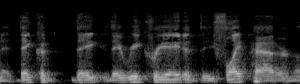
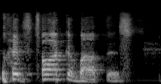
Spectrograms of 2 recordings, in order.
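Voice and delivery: very high, frantic, desperate shrieking pleading scream; 11 semitones higher than usual. Retelling how you screamed to get a job, retelling a scream. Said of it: "I start screaming like".

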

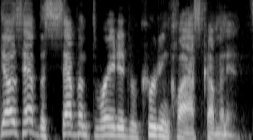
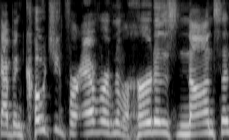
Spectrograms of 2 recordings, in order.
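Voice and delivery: play-acted affronted, insulted, dismissive tone; 4 semitones higher than usual. Retelling a coach's answer when asked about clapping: imitating insulted Kirk Ferentz. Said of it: "he was legitimately, like, just insulted".

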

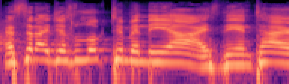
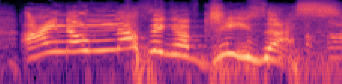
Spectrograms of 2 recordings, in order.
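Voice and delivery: put-on slow, high, old-scripture style pronouncement; 8 semitones higher than usual. Retelling exactly how she said a line, in a biblical-sounding delivery. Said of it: "this is really how she said it".

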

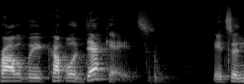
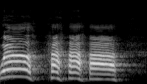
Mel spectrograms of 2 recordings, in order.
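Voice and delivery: high, loud, smug cackling laughter. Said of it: "prances out and says".

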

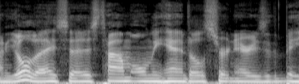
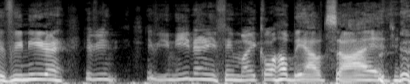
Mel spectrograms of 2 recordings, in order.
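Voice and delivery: mock desperate whining plea tone; 8 semitones higher than usual. Retelling a scene, quoting his line to Michael while imitating a desperate whine. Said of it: "it's so desperate. He says, even his tone of voice, it's almost whining".

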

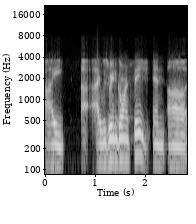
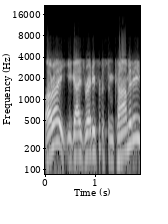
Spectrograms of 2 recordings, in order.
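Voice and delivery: imitated emcee announcer voice; 7 semitones higher than usual. Comedian recalls walking out of the bar after the show, imitating the mc. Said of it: "I hear the MC go".

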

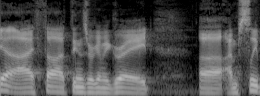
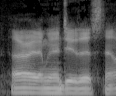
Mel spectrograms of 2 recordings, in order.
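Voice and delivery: understated, matter-of-fact, plain delivery pushing nothing; 2 semitones lower than usual. Describing an actor's delivery in a movie: imitating Alan Arkin's understated delivery. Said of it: "just Alan Arkin's delivery is just very".

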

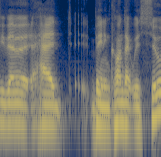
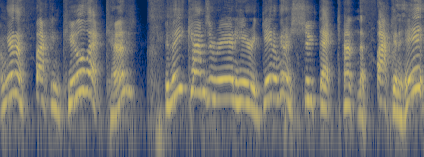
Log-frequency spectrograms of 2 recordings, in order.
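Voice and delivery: put-on very high-pitched Australian gangster accent. Describing a movie about Australian gangsters, acting out its characters as Australian gangsters. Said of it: "it's about Australian gangsters".

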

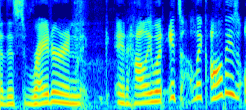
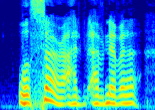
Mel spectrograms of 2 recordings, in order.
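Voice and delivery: put-on old-movie Mid-Atlantic accent; 3 semitones lower than usual. Showing an old-movie accent: put-on mid-Atlantic accent. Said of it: "that mid-Atlantic".

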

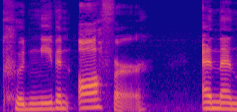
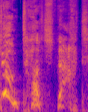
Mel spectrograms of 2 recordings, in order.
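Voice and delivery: put-on loud, raised, vague hint of a British accent; 12 semitones higher, 6 dB louder than usual. Acting out a Christmas play for listeners, the speaker voices Aunt Etta's vague British accent. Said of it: "She's got a vague British accent-ish".

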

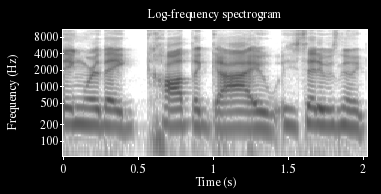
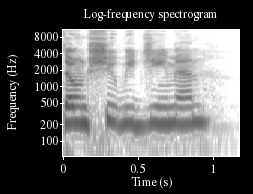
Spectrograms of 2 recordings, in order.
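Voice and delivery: ordinary delivery

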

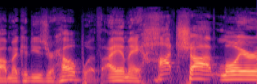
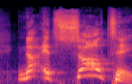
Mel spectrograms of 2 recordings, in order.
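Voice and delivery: acted-out stubborn, insistent, bickering yell, pitched up; 8 semitones higher than usual. Retelling grandparents' argument over turkey pastrami: imitating grandmother yelling. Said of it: "we just heard them yelling".

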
